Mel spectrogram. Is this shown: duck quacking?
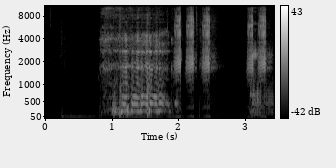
yes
